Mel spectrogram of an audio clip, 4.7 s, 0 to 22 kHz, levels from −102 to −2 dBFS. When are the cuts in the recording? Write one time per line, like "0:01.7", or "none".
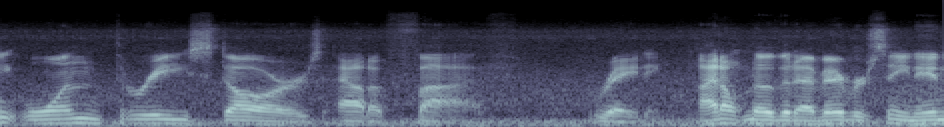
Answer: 0:03.4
